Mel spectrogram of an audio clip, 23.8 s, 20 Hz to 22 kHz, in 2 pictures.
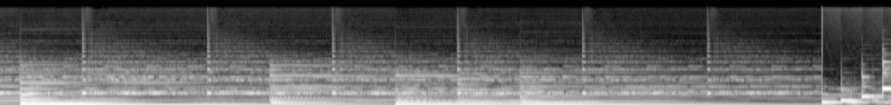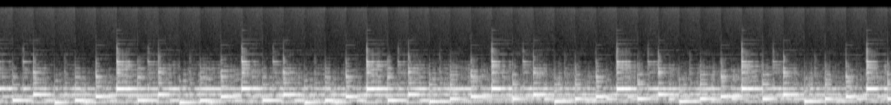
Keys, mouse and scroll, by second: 0.7 alt+shift+click, 3.7 alt+shift+click, 6.9 Return, 7.1 Left, 9.7 ctrl+t.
